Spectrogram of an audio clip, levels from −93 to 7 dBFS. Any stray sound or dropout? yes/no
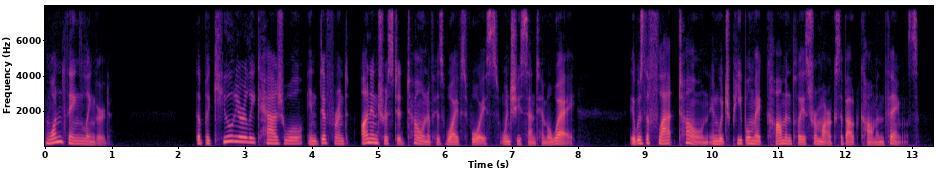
no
